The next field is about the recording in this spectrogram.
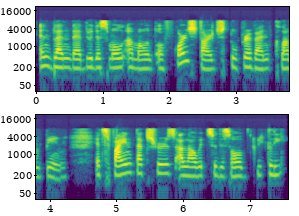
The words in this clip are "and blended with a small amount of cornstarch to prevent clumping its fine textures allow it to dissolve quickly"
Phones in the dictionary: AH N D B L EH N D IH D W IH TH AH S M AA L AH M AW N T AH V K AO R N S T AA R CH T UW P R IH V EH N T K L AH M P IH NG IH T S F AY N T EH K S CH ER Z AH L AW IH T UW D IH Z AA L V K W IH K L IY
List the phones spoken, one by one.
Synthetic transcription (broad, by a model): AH N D B L EH N D IH D W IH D AH S M AA L AH M AW N T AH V K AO R S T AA R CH T UW P R IH V EH N T K L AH M P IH NG IH T S F AY N T EH K S CH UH S AH L AW IH T UW D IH S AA L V K W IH K L IY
